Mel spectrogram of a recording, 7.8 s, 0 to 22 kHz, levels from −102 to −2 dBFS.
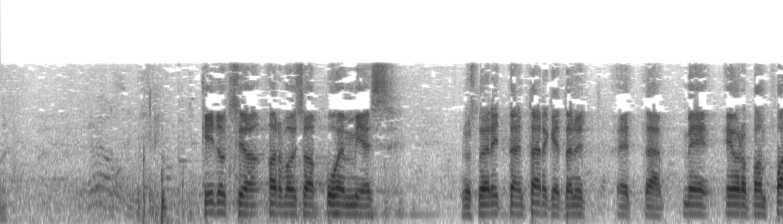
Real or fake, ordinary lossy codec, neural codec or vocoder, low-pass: real; none; none; none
